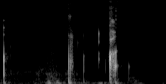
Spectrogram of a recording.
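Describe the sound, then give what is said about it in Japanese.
Gum being chewed right up close, a handful of wet, sticky clicks and squelches in an uneven rhythm over near silence, with no talking. “ねえ、私は耳にゴムをすするから。”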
